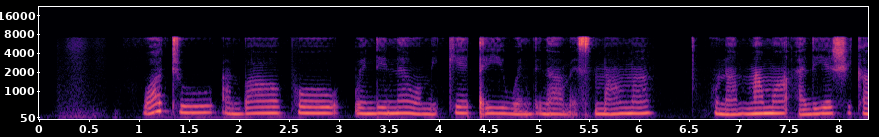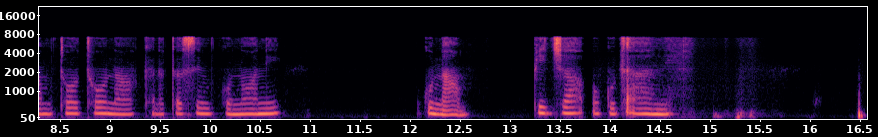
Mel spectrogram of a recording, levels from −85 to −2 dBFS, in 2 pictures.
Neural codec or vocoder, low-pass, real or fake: codec, 16 kHz, 0.4 kbps, LongCat-Audio-Codec; 7.2 kHz; fake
